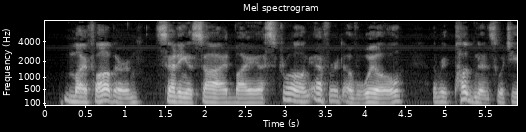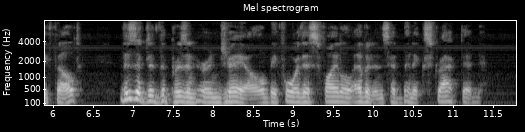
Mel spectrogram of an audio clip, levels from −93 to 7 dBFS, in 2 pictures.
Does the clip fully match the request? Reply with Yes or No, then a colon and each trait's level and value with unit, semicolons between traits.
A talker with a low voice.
Yes: low, 125 Hz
